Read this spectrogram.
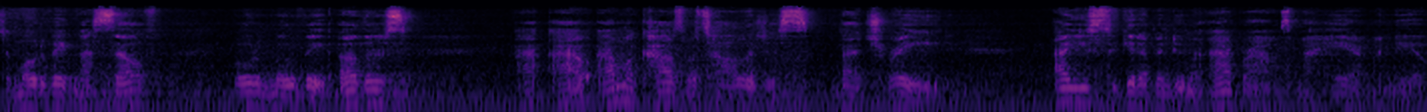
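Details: Adult woman with one-sided vocal cord paralysis after neck surgery, voice lost about three years ago; must push much more air to speak, which tires her; unilateral vocal cord paralysis.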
